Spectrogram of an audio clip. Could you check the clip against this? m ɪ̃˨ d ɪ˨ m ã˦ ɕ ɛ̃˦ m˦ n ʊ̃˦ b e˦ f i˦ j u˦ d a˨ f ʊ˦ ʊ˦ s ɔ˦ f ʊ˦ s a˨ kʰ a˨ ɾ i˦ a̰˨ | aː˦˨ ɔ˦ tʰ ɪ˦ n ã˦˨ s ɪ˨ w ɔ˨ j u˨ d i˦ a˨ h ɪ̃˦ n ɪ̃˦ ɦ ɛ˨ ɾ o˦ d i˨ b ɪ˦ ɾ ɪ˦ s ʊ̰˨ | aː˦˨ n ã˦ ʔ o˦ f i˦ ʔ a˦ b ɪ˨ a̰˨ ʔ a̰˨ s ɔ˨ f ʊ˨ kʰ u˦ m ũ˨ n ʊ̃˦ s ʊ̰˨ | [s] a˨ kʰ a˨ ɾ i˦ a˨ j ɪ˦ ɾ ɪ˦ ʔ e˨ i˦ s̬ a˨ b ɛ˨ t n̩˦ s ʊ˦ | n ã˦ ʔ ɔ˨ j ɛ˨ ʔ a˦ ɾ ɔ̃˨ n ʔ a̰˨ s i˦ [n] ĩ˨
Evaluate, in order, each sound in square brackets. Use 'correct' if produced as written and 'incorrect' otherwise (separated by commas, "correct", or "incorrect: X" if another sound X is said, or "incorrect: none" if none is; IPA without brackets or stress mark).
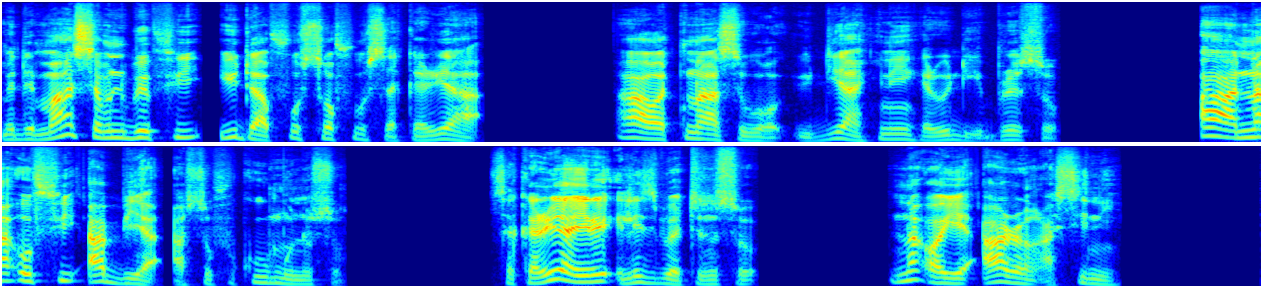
correct, correct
